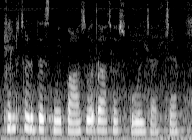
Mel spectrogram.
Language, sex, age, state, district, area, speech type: Dogri, female, 18-30, Jammu and Kashmir, Udhampur, rural, spontaneous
